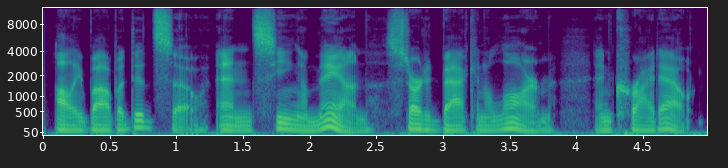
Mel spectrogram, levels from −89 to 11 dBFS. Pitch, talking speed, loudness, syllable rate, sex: 95 Hz, 180 wpm, -19 LUFS, 4.4 syllables/s, male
